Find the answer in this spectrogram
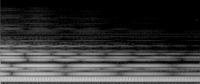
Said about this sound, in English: Wait until the bell's over. Now I'm waiting to see what time it really is.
